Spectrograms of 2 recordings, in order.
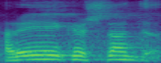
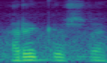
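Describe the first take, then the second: First: It is said aloud with clear articulation. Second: It is mumbled softly, barely articulated. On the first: The speaker calls it right. "होठ हिल रहे हैं ना दोनों, और जीभ भी हिल रही है" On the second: The speaker calls it wrong. "ऐसा नहीं होना चाहिए ... ऐसा मन में खुसर फुसर मत करो"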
